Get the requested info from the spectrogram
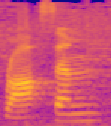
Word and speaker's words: Rossum: By the way, my name is Rossum, rhymes with possum or awesome, whichever you choose.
